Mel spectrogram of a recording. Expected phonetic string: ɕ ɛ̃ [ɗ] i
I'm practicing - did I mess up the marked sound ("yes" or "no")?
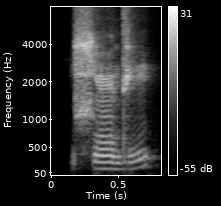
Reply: yes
